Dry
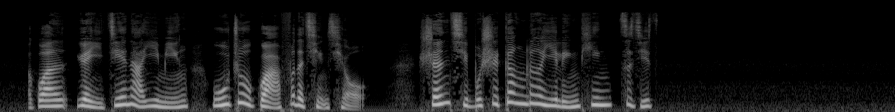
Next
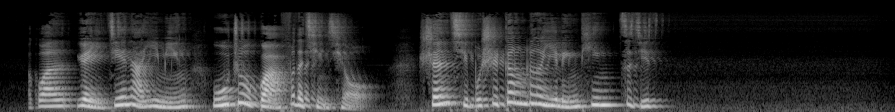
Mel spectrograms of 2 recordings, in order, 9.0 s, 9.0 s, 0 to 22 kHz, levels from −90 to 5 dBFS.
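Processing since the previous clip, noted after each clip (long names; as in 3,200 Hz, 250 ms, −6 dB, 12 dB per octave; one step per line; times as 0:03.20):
automatic gain control gain up to 8.5 dB
on a send: flutter between parallel walls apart 10.9 metres, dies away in 0.39 s
on the sum: level +1.5 dB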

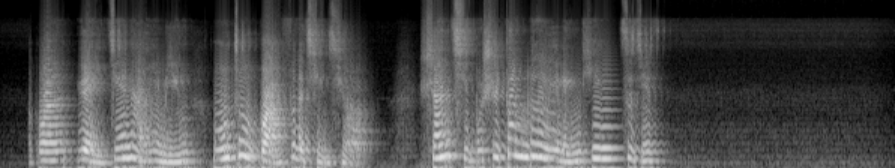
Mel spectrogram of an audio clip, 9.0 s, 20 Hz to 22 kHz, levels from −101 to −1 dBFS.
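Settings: lower of the sound and its delayed copy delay 6.5 ms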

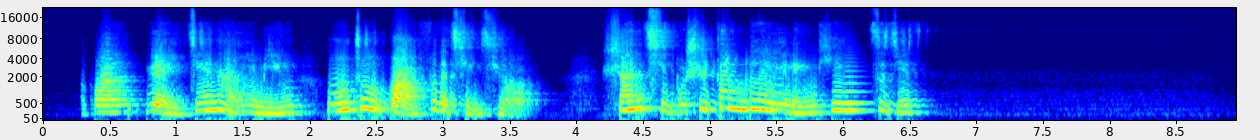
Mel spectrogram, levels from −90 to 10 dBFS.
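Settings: high-pass filter 200 Hz 6 dB per octave
level −6 dB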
